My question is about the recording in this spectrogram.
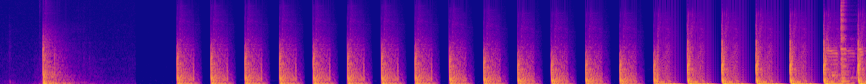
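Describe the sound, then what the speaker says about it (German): A door is slammed shut once with a loud, hard bang, then after a pause the slam sample repeats as a steady, rapid rhythmic pattern of punchy hits, growing heavier and bassier toward the end. "aus einer Tür, die ich jetzt so zuschlage"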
